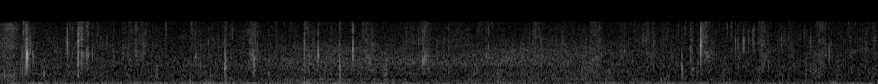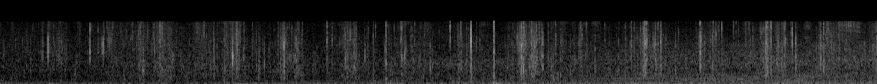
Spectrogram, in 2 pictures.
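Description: Footsteps crunch and scuff along a muddy path outdoors.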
